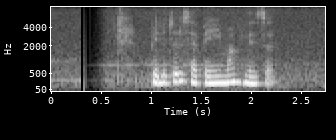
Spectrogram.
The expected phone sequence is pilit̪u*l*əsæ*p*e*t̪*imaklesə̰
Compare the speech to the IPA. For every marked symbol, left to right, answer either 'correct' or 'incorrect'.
incorrect: ɾ, correct, incorrect: none

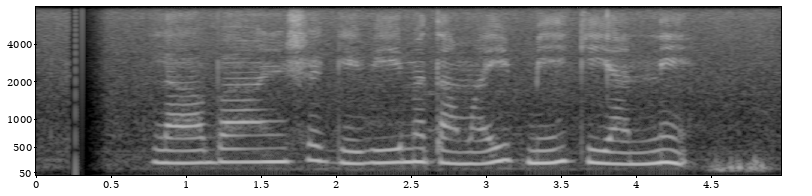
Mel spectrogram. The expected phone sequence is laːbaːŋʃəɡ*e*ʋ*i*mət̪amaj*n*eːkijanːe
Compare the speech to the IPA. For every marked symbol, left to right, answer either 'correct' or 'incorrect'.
correct, incorrect: iː, incorrect: m

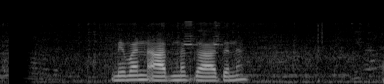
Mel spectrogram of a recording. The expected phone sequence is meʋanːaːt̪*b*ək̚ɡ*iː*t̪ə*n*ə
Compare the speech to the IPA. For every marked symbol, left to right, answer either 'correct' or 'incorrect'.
incorrect: m, incorrect: aː, correct

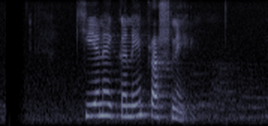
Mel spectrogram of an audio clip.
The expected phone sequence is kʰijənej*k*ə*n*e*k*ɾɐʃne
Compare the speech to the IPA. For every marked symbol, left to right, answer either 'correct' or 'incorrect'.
correct, correct, incorrect: p

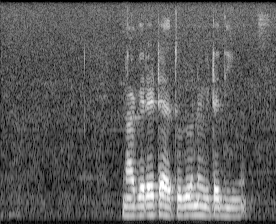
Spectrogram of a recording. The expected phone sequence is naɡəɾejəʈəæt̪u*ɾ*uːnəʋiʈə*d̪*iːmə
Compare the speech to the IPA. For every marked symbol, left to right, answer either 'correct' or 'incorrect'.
incorrect: l, correct

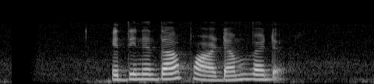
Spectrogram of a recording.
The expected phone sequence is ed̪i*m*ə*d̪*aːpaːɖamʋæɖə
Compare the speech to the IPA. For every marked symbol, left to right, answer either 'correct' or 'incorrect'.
incorrect: n, correct

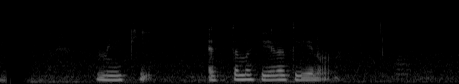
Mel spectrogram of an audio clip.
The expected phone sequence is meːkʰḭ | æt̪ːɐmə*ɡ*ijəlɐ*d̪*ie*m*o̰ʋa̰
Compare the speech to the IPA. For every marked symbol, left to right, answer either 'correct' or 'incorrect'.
incorrect: k, incorrect: t̪, incorrect: n

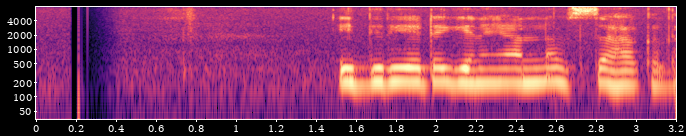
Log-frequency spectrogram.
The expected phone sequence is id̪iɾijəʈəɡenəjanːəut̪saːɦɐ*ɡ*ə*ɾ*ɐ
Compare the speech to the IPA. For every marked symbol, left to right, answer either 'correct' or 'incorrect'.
incorrect: k, incorrect: l

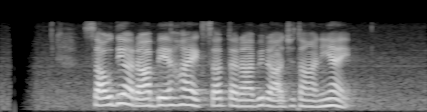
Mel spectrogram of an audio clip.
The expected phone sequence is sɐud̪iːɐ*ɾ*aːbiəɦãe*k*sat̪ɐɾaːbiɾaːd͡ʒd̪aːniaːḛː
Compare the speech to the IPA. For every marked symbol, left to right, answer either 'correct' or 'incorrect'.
correct, correct

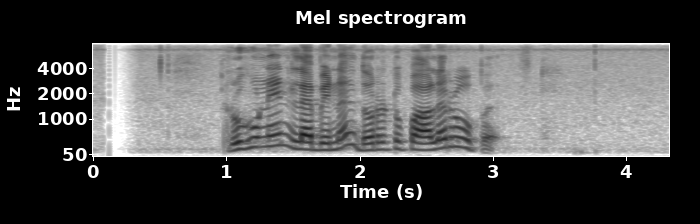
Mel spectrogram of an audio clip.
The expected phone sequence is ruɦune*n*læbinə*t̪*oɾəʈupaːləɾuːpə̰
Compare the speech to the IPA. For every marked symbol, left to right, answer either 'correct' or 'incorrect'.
correct, incorrect: d̪

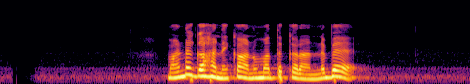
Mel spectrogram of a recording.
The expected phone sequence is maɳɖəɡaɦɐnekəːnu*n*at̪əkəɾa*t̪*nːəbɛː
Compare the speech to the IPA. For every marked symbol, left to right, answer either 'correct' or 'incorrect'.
incorrect: m, incorrect: none

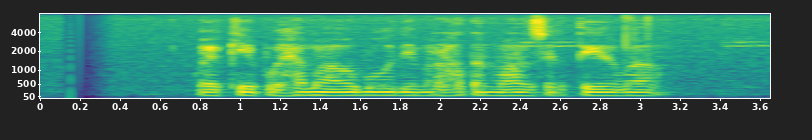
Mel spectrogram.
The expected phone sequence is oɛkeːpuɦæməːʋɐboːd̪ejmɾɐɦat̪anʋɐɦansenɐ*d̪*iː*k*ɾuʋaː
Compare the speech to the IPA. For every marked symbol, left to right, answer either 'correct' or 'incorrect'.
incorrect: t̪, incorrect: none

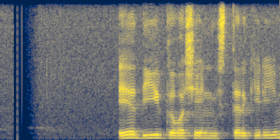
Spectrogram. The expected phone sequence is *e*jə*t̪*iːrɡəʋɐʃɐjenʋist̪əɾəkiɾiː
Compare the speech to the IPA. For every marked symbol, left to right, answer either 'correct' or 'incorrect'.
correct, incorrect: d̪

